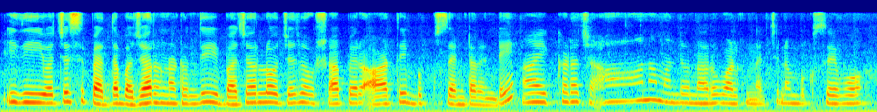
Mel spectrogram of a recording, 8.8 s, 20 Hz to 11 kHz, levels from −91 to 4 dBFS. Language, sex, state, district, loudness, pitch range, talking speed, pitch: Telugu, female, Andhra Pradesh, Anantapur, -19 LUFS, 195-230 Hz, 165 wpm, 210 Hz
